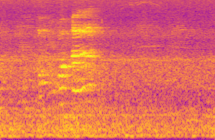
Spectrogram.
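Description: Short, high-pitched animal calls, twice in the first second, over a steady low background noise.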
